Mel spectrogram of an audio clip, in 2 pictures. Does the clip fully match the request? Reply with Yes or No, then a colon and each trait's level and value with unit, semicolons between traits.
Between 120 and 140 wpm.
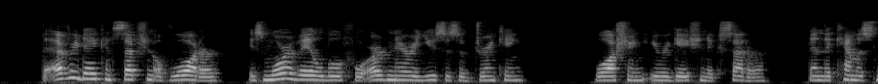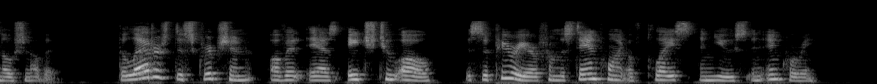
Yes: slow, 135 wpm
